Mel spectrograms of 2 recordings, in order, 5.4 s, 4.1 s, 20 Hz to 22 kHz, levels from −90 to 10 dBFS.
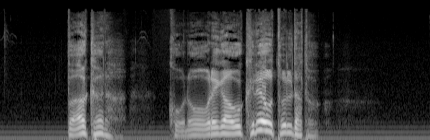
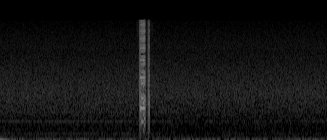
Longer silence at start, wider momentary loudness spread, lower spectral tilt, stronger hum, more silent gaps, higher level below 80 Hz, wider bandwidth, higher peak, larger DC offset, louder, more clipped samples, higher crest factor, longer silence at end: first, 0.85 s vs 0 s; about the same, 22 LU vs 23 LU; first, -4.5 dB/octave vs 2 dB/octave; neither; neither; first, -44 dBFS vs -80 dBFS; first, 17.5 kHz vs 13 kHz; first, 0 dBFS vs -20 dBFS; neither; first, -16 LUFS vs -39 LUFS; neither; second, 18 dB vs 30 dB; first, 1.45 s vs 0 s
